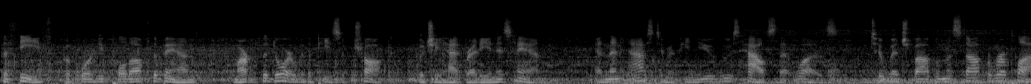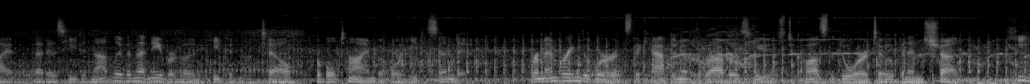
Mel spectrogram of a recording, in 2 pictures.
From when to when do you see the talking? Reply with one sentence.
You can hear the talking from 0.0 to 20.5 s.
